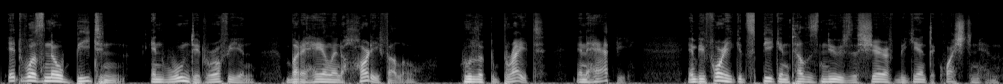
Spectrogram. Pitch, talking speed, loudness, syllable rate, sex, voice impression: 115 Hz, 195 wpm, -20 LUFS, 5.4 syllables/s, male, very masculine, adult-like, cool, slightly refreshing, sincere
